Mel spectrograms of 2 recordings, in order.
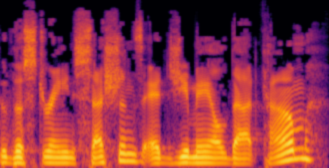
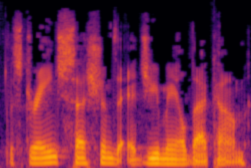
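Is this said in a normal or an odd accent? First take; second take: odd; normal. First: It is said in an odd, unusual accent. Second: It is said in a normal, ordinary accent.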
